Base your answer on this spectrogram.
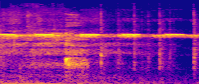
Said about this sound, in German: Sag mal, kannst du das Zirpe nicht abstellen? Wenn man den Knopf zum Ausschalten zeigst?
